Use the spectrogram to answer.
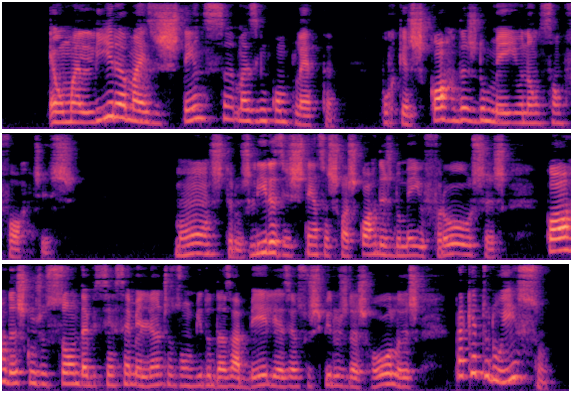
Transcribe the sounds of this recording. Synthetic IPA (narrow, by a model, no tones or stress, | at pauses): ɛũmɐliɾɐmajzɪʃt̪ẽsɐmɐzĩŋkõplɛt̪ɐ | poχkeɐʃkɔɾd̪ɐzd̪ʊmejʊnɐ̃w̃sɐ̃w̃fɔɾt͡ʃɪ̰s | mõʃt̪ɾʊʃliɾɐziʃt̪ẽsɐʃkõɐʃkɔɾd̪ɐzd̪ʊmejʊfɾowʃɐʃ | kɔɾd̪ɐʃkuʒʊsõd̪ɛvɪseɾsemeʎɐ̃nt͡ʃɪawzũmbid̪ʊd̪ɐzabeʎɐziawsuʃpiɾʊzd̪ɐzholɐspɾɐket̪ud̪uisʊ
